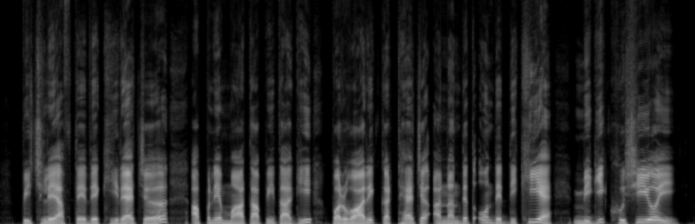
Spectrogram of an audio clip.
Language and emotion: Dogri, happy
